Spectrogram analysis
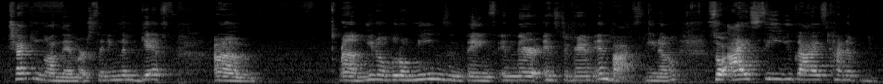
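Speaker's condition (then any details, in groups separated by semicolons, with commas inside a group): No condition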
